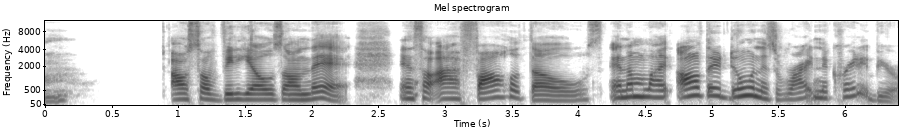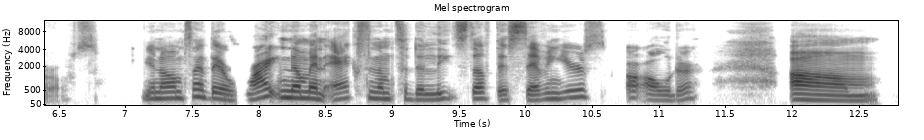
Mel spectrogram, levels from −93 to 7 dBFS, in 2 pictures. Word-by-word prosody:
um, - - -16 0.8
also 190 +1 +2
videos 180 0 0
on 175 +1 0
that, 220 +1 +2 0.4
and 210 0 -3
so, - - -1
I 205 0 +2
followed 230 +4 0
those 160 +1 -3
and 240 +2 0
I'm 270 0 +1
like, 250 -1 -1
"All 295 +4 +4
they're 300 0 0
doing 280 +2 0
is 200 -4 -5
writing 210 +7 -5
the 225 - -7
credit 275 +10 -8
bureaus," - - -13 0.3
you - - -6
know 210 - -1
what 220 - +1
I'm 220 - -7
saying? 265 +2 -1
They're 195 -4 +1
writing 240 0 +4
'em 225 -1 +4
and 205 - +4
asking 220 +1 0
them 205 -1 -2
to - - -6
delete 185 +5 -6
stuff 210 -1 +1
that's 170 - +2
7 175 +4 +3
years 250 +2 -5
or 235 - -2
older. 160 +3 -5 0.7
Um, 160 -4 +4
205 Hz, 190 wpm, -24 LUFS, 180-240 Hz, 0.8 s, All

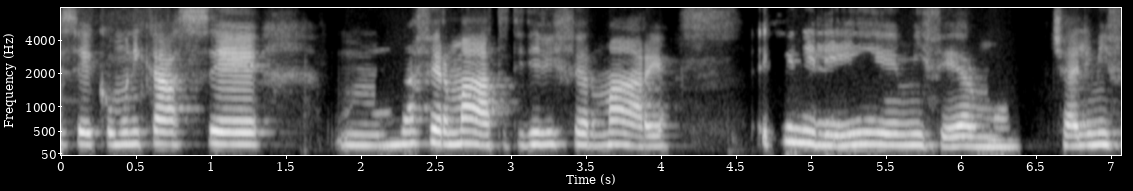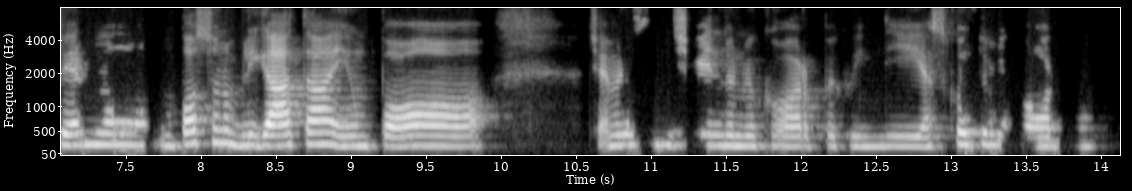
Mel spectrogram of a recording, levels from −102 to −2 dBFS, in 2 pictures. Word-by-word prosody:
se 235 0 0
comunicasse, 240 0 +2 0.5
mhmm, 220 -1 -5 0.2
una 245 +1 +1
fermata. 240 -3 +3
Ti 220 0 -15
devi 235 +1 0
fermare." 220 -3 -1 0.5
E - - -8
quindi 270 -4 +2
lì 225 +1 +2
mi 220 0 0
fermo. 195 -2 -1 0.2
Cioè, 210 - -2
lì 220 +2 -1
mi 235 +1 +3
fermo 225 -1 0
un 210 -2 -7
po' 240 +3 +4
sono 260 +1 -2
obbligata 215 +1 +5
e 205 -2 0
un 205 0 -4
po' 205 0 +2 0.6
cioè, - - -8
me 210 - -2
lo 220 - -2
sta 225 +1 -16
dicendo 220 -1 -5
il 205 - -1
mio 205 0 -3
corpo, 200 0 -5
e - - -12
quindi 195 0 -7
ascolto 200 +5 -3
il 230 - -2
mio 220 - -9
corpo. 190 -1 -5
220 Hz, 160 wpm, -21 LUFS, 205-235 Hz, 0.6 s, obbligata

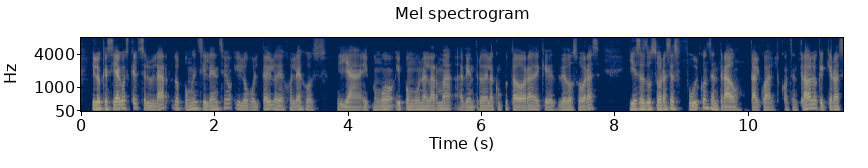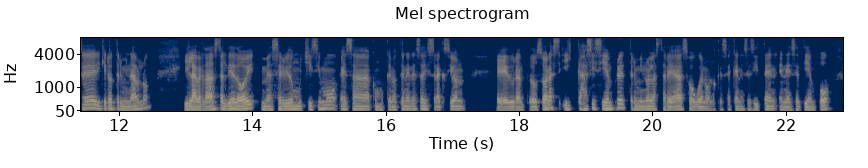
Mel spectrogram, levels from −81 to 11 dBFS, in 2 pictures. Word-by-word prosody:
y - - +4
lo 135 0 +8
que 140 - +2
sí 135 +2 +1
hago 135 +3 +7
es 150 - -5
que 180 - -1
el 165 - -4
celular 120 +7 +1
lo 135 -2 -4
pongo 125 0 -2
en 135 - 0
silencio 130 +6 -2
y 140 - -5
lo 120 -2 0
volteo 105 +3 -2
y - - +3
lo 135 -3 -1
dejo 115 -1 -2
lejos, 120 -2 -3
y 105 -2 -4
ya, 100 -1 +2
y 110 - -3
pongo 120 +3 -1
y 125 - +1
pongo 120 -2 -1
una 120 +1 +1
alarma 120 +2 0 0.2
dentro 105 +3 -2
de 115 - +1
la 120 - 0
computadora 115 +1 +1
de 120 -2 -1
que 100 -4 -2
es 95 0 -8
de 110 +1 -1
2 110 -1 -2
horas, 125 +7 0 0.4
y 120 - +2
esas 125 +2 +3
2 130 +2 +2
horas 130 0 +4
es 135 -3 +1
full 130 0 0
concentrado, 110 - +2
tal 95 -2 +1
cual, 95 -2 -2
concentrado 100 +7 +2
lo 160 - +2
que 125 - -2
quiero 120 0 +2
hacer 145 +5 +2
y - - -4
quiero 130 0 0
terminarlo, 125 - -1 0.5
y 115 - +1
la 110 -1 +7
verdad, 100 -1 +4
hasta 130 +1 0
el 120 - +2
día 125 +2 +3
de - - +4
hoy, 140 +6 +4
me 115 -2 -1
ha 110 - -3
servido 120 0 +1
muchísimo 135 +5 -2
esa, 115 -1 0
como 105 -3 -7
que 110 - -4
no 105 0 -4
tener 115 +1 -2
esa 115 +2 -2
distracción, 115 -1 -2 0.4
eh, 95 +1 +3
durante 100 -1 0
2 100 0 0
horas, 145 +4 +3
y 130 -4 -3
casi 120 +4 -2
siempre 135 +4 +2
termino 110 -6 -2
las 115 0 0
tareas, 110 +1 +1
o 105 - +1
bueno, 100 -3 0
lo 85 - -11
que 95 - -16
sea 100 - -10
que 110 - -3
necesite 105 +2 -4
en 110 -3 -4
ese 100 +2 -3
tiempo, 110 +6 -1
115 Hz, 245 wpm, -25 LUFS, 105-130 Hz, 0.5 s, lo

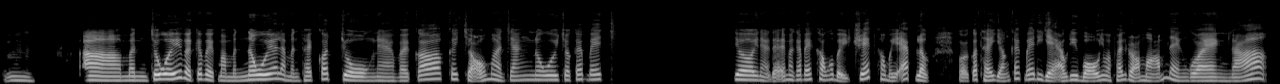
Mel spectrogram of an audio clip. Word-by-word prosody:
ừm, 185 0 -8 0.4
ờ, 190 -1 +5
mình 185 -1 -3
chú 230 +6 +6
ý 250 +5 +6
về 270 - +2
cái 240 - -2
việc 205 -5 0
mà 180 - -3
mình 175 +1 -5
nuôi 230 +3 +6
á, 260 - +1
là 240 - -2
mình 175 -4 -7
phải 195 +2 -3
có 250 +6 -1
chuồng 180 -5 +2
nè, 175 -1 -5
và 175 0 -2
có 235 +7 +2
cái 245 - -4
chỗ 225 - 0
mà 220 -2 -2
chăn 195 +4 -6
nuôi 210 0 0
cho 210 -1 -4
các 230 +2 -4
bé 225 +1 -1
ch - - -24 1.2
chơi 215 -3 +4
nè, 190 - -6
để - - -3
mà 220 - -4
các 215 - -3
bé 225 +1 -1
không 215 -4 -3
có 230 - -5
bị - - -2
stress, 255 +6 0
không 230 - -5
bị 170 - -4
áp 250 +5 -1
lực, 185 -6 +1 0.3
rồi - - -3
có 215 - -1
thể 190 -4 -1
dẫn 170 -4 -4
các 265 +6 -6
bé 235 +2 -1
đi 235 - -5
dạo, 175 -4 0
đi 210 +4 -1
bộ 165 -3 +2
nhưng 210 - -3
mà - - -3
phải 195 +1 -2
rọ 195 - +1
mõm 175 - -4
đàng 190 -10 -4
hoàng. 170 -1 0
Đó. 225 +11 +2
205 Hz, 285 wpm, -23 LUFS, 180-230 Hz, 1.2 s, chú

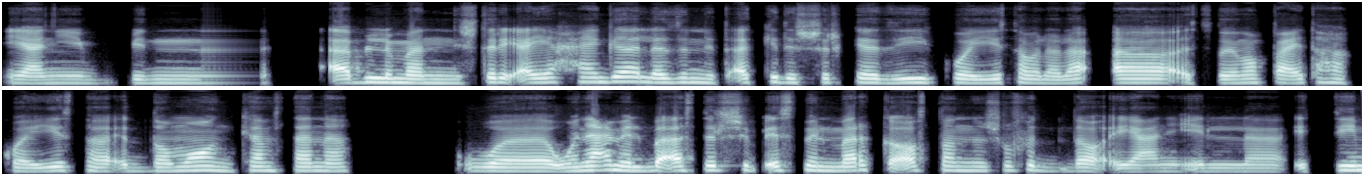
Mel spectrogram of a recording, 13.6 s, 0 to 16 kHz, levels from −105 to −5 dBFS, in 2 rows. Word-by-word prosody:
يعني 150 -1 -2
بن 155 0 -5 0.6
قبل 180 +2 +4
ما 165 -2 +4
نشتري 155 +4 -1
أي 180 +2 +2
حاجة 200 +2 +1
لازم 180 -1 0
نتأكد 170 +4 -2
الشركة 175 0 -2
دي 170 +2 +1
كويسة 165 0 -1
والّا 150 -2 -2 0.3
لأ، 165 0 +3
الصيانات 160 +2 -3
بتاعتها 170 +1 -2
كويسة، 160 +2 -2
الضمان 160 +4 +1
كام 175 +2 -2
سنة 165 -1 0 0.5
و 155 -1 +2
ونعمل 175 +4 +4
بقى 170 +1 +6
search 185 +2 -2
باسم 175 +2 0
الماركة 170 +2 +2
أصلًا 180 0 -2
نشوف 180 +2 -7
الض 155 -4 -1
يعني 140 +1 -2
ال 140 -1 -6
الteam 190 0 +1
165 Hz, 140 wpm, -17 LUFS, 155-180 Hz, 0.6 s, بقى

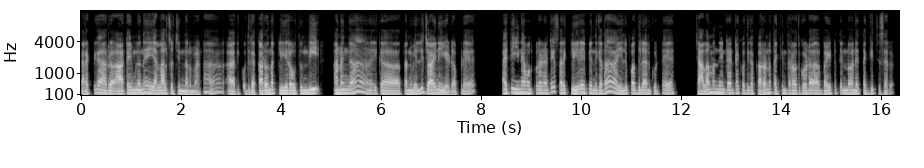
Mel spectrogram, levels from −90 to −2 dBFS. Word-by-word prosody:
కరెక్ట్‌గా 125 +5 -1
ఆరు 130 0 +2 0.2
ఆ - - +6
టైంలోనే 140 +3 +2 0.2
ఎళ్ళాల్సొచ్చిందనమాట. 120 -3 0 0.6
అది 115 +2 -2
కొద్దిగా 120 +1 0
కరోనా 130 +4 +4
క్లియర్ 135 +1 +3
అవుతుంది, 130 +3 +3 0.4
అనంగా 145 +3 +3 0.4
ఇక 130 - -9 0.5
తను 130 0 +2
వెళ్లి 135 +9 +1
జాయిన్ 140 0 +4
అయ్యాడు 110 -3 0
అప్పుడే. 110 0 -5 0.7
అయితే 155 +4 +1
ఈయనేమనుకున్నానంటే, 155 +1 0
సరే 150 +1 +2
క్లియర్ 145 +2 +2
అయిపోయింది 150 -3 -1
గదా! 165 +10 +1 0.2
ఎళ్ళిపోద్దులే 140 +1 0
అనుకుంటే, 135 +4 -5 0.6
చాలామందేంటంటే 145 +3 +1
కొద్దిగా 135 -1 -2
కరోనా 135 +5 +2
తగ్గిన 140 +1 -4
తర్వాత 135 0 -1
గూడా 140 +3 +1 0.3
బయట 130 +2 0
తినడం 135 0 0
అనేది 130 0 -1
తగ్గిచ్చేేశారు. 125 -4 -6
135 Hz, 130 wpm, -22 LUFS, 125-145 Hz, 0.7 s, ఆ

